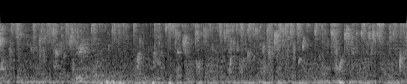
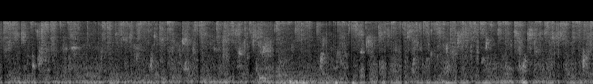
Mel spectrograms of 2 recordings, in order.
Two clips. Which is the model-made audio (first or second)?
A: second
